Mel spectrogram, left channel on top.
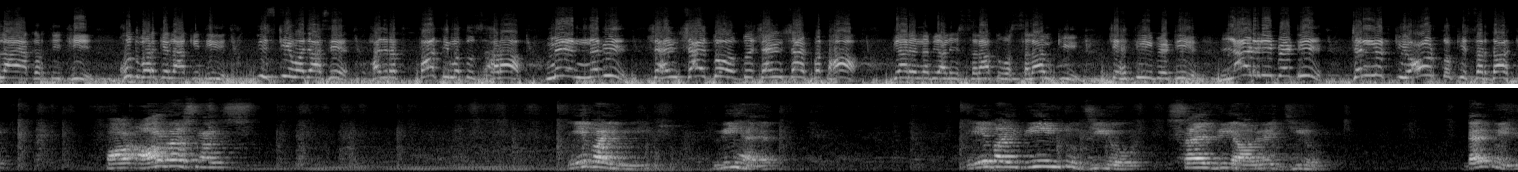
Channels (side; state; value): both; different; correlation 0.01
